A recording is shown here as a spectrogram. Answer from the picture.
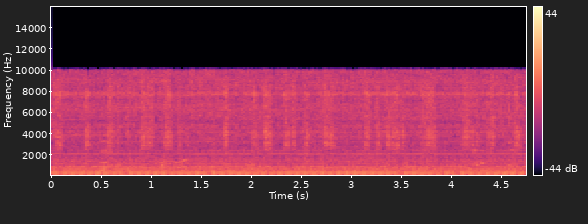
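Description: Rally car's engine idling steadily at a standstill, heard from inside the cabin: an even low rumble with a fast, regular pulse.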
